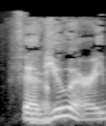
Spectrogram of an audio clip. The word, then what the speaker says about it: February: February, yep. which is how I say it. This is the most common pronunciation in American English. The emphasis is on the first syllable.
